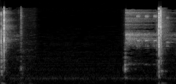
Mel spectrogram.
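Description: A short click, then dead silence for about a second, then a faint steady high hum from the pulse arc micro-welder ending in one sharp snap as its weld pulse fires with the electrode on the metal.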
